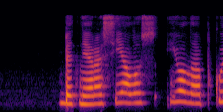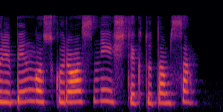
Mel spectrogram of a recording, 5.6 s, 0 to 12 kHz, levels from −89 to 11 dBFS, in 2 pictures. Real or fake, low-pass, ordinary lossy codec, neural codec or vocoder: real; 7.2 kHz; Opus, 64 kbps; none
